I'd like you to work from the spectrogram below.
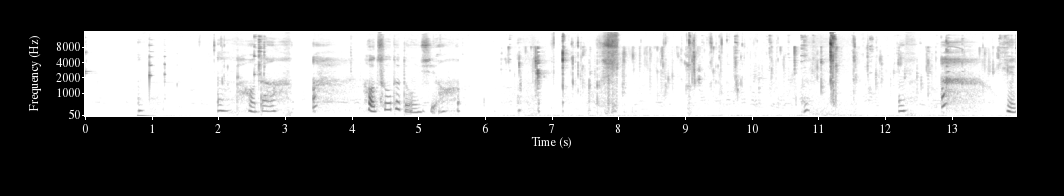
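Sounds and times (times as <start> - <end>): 
speech: 2.0 - 3.1, 4.2 - 5.7
chewing candied hawthorn on a skewer: 6.1 - 13.9
moist mouth sounds: 6.2 - 13.9.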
